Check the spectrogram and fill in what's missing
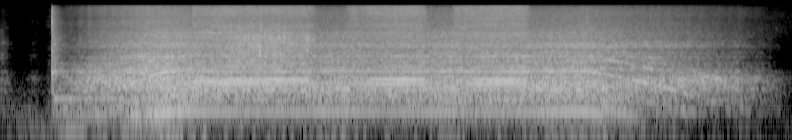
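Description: Sandpaper pressed against a spinning wooden slimline pen blank on a lathe, a sudden start into a steady, loud, airy rasping hiss that holds for several seconds with slight dips in pressure, then fades out.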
